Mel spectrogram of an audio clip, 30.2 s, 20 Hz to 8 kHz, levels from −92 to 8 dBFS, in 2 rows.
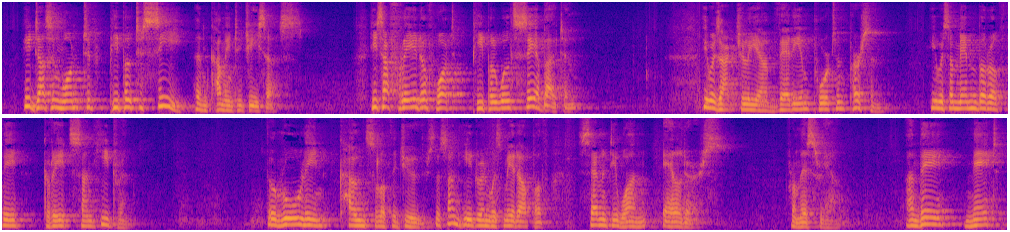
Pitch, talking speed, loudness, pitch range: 155 Hz, 105 wpm, -21 LUFS, 130-185 Hz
